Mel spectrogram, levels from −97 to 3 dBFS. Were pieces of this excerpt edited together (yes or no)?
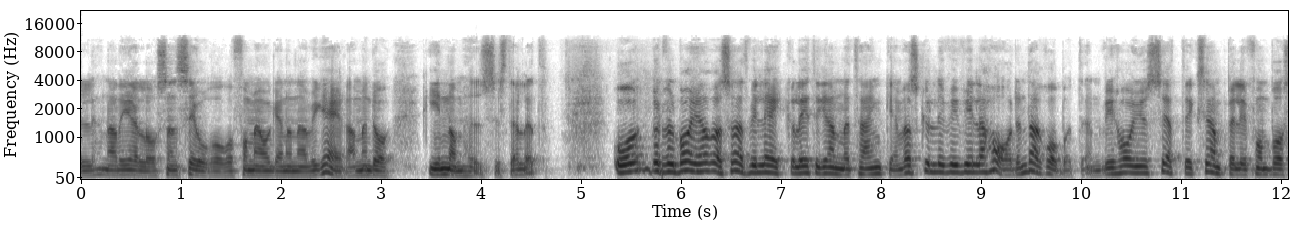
yes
